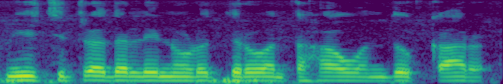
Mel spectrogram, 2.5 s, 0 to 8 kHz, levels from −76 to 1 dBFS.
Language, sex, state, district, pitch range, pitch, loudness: Kannada, male, Karnataka, Koppal, 140-145 Hz, 140 Hz, -15 LUFS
